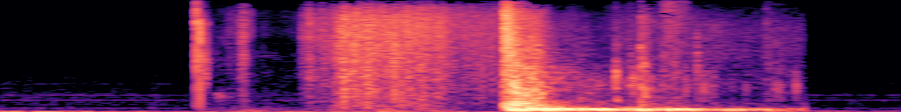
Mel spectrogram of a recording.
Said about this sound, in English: That was a creeper explosion from Minecraft.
